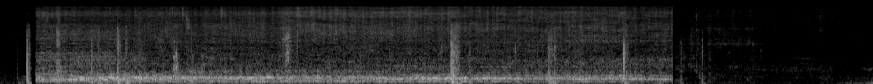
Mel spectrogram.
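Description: Water pouring steadily from a plastic watering can, with a few light ticks, cutting off suddenly about a second before the end.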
